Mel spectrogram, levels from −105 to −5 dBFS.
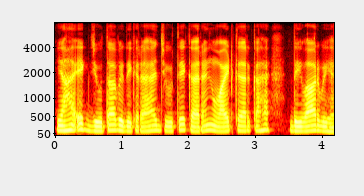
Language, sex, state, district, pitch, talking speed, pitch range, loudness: Hindi, male, Jharkhand, Garhwa, 125 Hz, 245 wpm, 120-140 Hz, -18 LUFS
